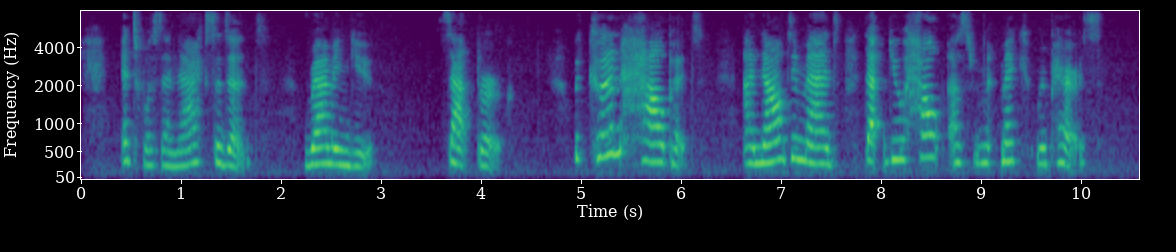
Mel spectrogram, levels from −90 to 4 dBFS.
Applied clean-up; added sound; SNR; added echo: none; none; none; none.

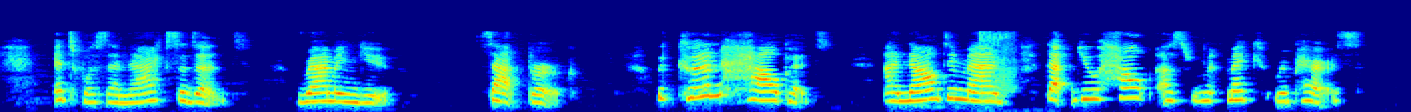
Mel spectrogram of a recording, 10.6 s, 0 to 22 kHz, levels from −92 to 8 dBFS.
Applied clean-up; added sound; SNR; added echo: classical method Wiener filter.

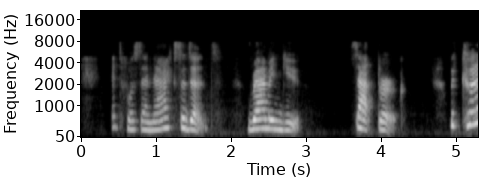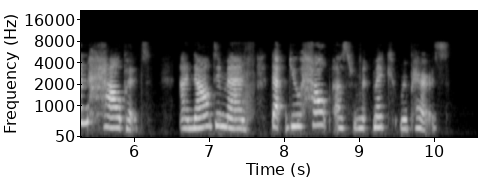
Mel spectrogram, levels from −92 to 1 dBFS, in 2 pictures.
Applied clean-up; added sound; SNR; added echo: neural mask model DeepFilterNet 3.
